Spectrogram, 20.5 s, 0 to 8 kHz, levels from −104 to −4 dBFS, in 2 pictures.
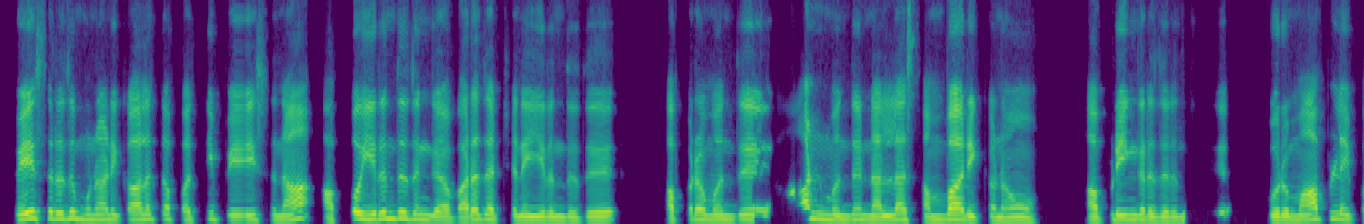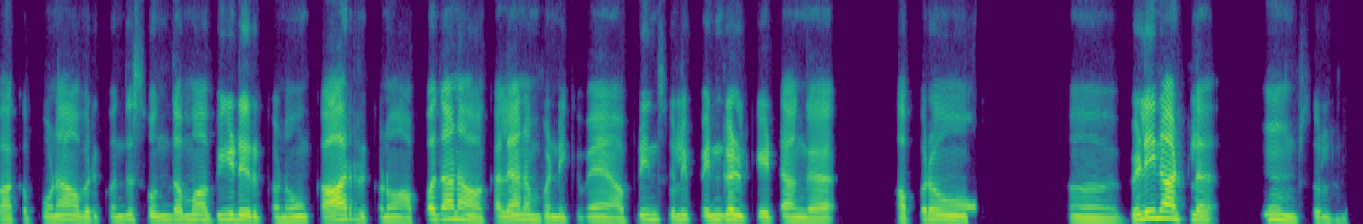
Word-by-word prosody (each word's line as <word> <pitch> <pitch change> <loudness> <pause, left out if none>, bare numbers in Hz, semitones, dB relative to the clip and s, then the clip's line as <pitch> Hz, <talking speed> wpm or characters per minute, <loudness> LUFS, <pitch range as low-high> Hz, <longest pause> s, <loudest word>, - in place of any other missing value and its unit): பேசுறது 235 +1 +3
முன்னாடி 190 -1 -1
காலத்தப் 205 +2 -1
பத்தி 175 +6 -7
பேசுனா, 180 +1 0 0.3
அப்போது 225 +7 +1
இருந்ததுங்க 220 -5 +1 0.2
வரதட்சணை 180 -1 +1
இருந்தது. 155 -1 0 0.5
அப்பறம் 185 +2 -2
வந்து 175 +2 -1 0.4
ஆண் 215 0 +2
வந்து 175 +2 0
நல்லா 175 +3 +3
சம்பாரிக்கணும் 160 -4 +2 0.5
அப்டிங்கறது 180 0 +1
இருந்தது. 155 - -3 0.6
ஒரு 170 0 +4
மாப்பிள்ளை 205 +2 +1
பாக்க 170 0 -3
போனா 165 +3 0
"அவருக்கு 160 -2 -5
வந்து 165 +5 -2
சொந்தமா 175 +2 0
வீடு 190 0 +2
இருக்கணும், 155 0 -1
கார் 195 +5 +6
இருக்கணும். 155 -1 -3
அப்ப 200 +6 -1
தான் 215 +1 +4
நான் 165 -5 +1
கல்யாணம் 175 +2 +1
பண்ணிக்குவேன்" 150 0 -1
அப்டின்னு 190 +8 -5
சொல்லி 180 +2 -2
பெண்கள் 180 0 +4
கேட்டாங்க. 155 -2 0 0.7
அப்புறம் 180 +1 0 0.9
அ - - 0 0.4
வெளிநாட்ல 235 -4 +6 0.5
ம்ம் 195 -5 +2
சொல்லுங்க. 155 0 -8
175 Hz, 125 wpm, -22 LUFS, 160-190 Hz, 0.9 s, கார்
